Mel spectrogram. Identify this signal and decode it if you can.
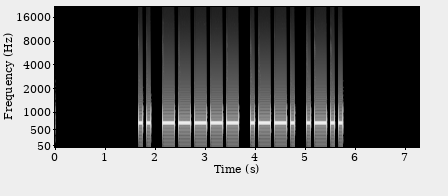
Morse code, heard as a keyed tone, about 15 wpm, 700 Hz. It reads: I0PL
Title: DXCC-100 Call Signs - 4 Characters - Repeated 3x - 15wpm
